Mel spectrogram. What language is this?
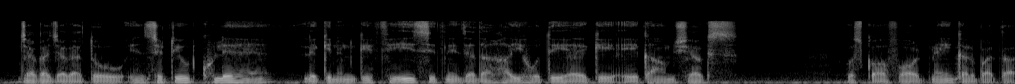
Urdu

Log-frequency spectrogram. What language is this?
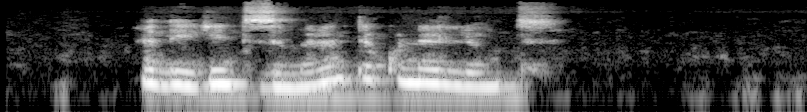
Kabyle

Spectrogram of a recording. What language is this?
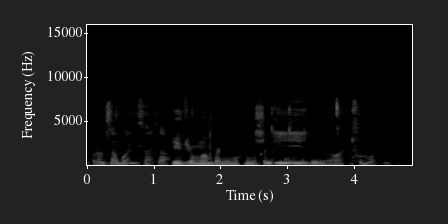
Swahili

